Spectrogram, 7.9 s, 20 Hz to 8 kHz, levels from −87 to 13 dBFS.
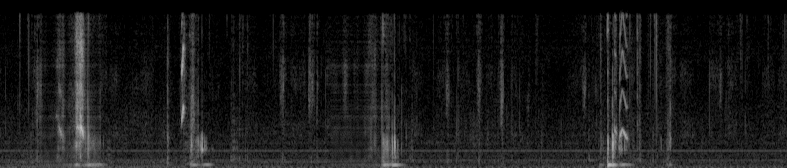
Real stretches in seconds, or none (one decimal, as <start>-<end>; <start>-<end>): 0.0-0.4; 1.0-3.3; 3.9-7.9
